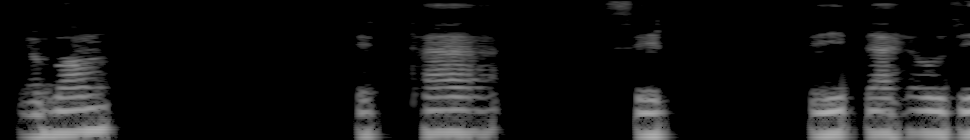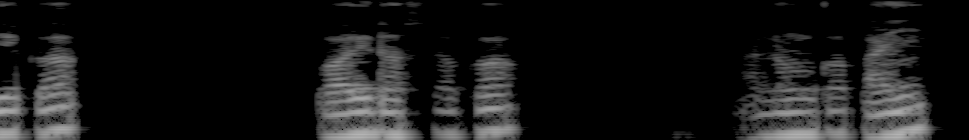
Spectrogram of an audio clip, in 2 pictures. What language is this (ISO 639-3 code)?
ori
